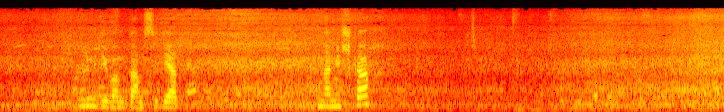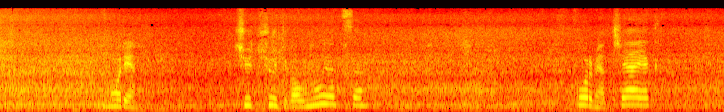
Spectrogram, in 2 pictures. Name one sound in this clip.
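Seagulls cry loudly nearby.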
